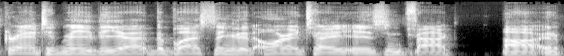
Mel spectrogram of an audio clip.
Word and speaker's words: Areté: Yeah, I like to pronounce it Erdete. It's debatable.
